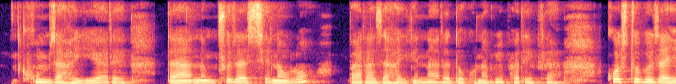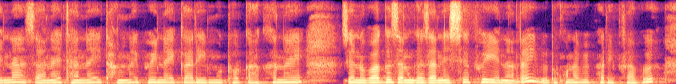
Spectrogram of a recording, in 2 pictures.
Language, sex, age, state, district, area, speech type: Bodo, female, 45-60, Assam, Kokrajhar, rural, spontaneous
